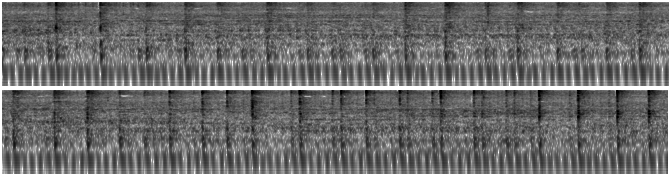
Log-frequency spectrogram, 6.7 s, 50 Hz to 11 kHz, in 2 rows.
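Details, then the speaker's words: 2007 Yamaha RX King 135 two-stroke, unused about two years, previously repaired: starts after a few kicks into a loud crackly fast popping idle that stays steady; engine healthy, clutch stuck awaiting repair. "kita engkol berapa kali dia langsung hidupan walaupun motor ini sudah 2 tahun tidak hidupkan"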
